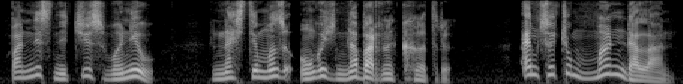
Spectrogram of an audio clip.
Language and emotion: Kashmiri, disgusted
